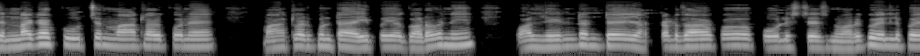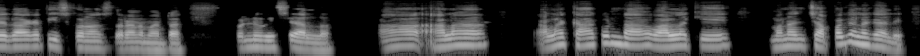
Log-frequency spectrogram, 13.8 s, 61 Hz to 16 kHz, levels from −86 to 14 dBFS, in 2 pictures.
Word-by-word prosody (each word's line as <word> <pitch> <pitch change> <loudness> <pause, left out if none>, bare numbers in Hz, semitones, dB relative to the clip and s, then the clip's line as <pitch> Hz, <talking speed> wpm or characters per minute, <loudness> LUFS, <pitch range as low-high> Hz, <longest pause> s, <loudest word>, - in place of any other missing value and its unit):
చిన్నగా 175 +6 +5
కూర్చొని 180 0 -1
మాట్లాడుకునే 165 -1 0 0.5
మాట్లాడుకుంటే 165 +1 -1
అయిపోయే 150 +2 +1
గొడవని 185 +6 +1 0.4
వాళ్ళేంటంటే 165 +4 +1 0.2
ఎక్కడిదాకో 165 +2 +1 0.3
పోలీస్ 150 0 0
స్టేషన్ 145 -1 0
వరకు 150 +6 -2
వెళ్ళిపోయేదాకా 165 -1 +2
తీసుకొని 150 -2 -2
వస్తారనమాట. 125 -4 -3 0.5
కొన్ని 155 +1 -2
విషయాల్లో 120 -5 0 0.5
ఆహ్, 175 0 -1 0.2
అలా, 175 +4 +1 0.6
అలా 190 - 0
కాకుండా 195 +1 +1 0.2
వాళ్ళకి 165 +1 +3 0.5
మనం 170 +2 0
చెప్పగలగాలి 180 - +1
165 Hz, 100 wpm, -23 LUFS, 150-175 Hz, 0.6 s, చిన్నగా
